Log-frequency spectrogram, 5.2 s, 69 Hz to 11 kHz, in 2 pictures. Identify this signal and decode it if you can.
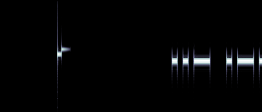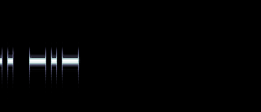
Morse code, heard as a keyed tone, about 22 wpm, 700 Hz. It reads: ULK
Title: USA Call Sign Postfixes - 3 Letters 22wpm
